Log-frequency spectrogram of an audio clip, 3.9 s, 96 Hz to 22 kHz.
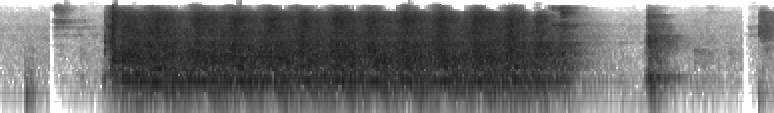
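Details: Triumph Herald 13/60 with freshly rebuilt Spitfire-spec engine, engine earth strap connected, before first start: starter spins engine evenly, about three compression beats a second, strong steady cranking, no catching or slipping. Normal cranking.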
